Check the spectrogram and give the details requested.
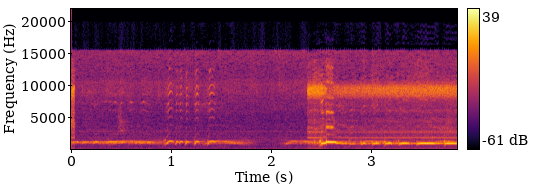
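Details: Zebra dove cooing as a lure sound. A drawn-out wavering coo with a few stuttered notes is followed by a louder series of quick, rhythmic pulsed coos.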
